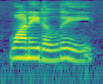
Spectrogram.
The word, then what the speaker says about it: Juanita Lee: used her stage name juanita lee pronounced like it was spelled plainly but she was mostly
